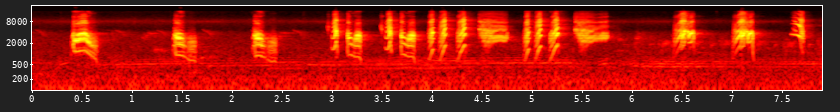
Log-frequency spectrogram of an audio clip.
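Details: Lure song of a long-tailed shrike for coaxing shrikes into song: scattered downward-swept squeaky notes, then a fast run of harsh chattering notes, ending with spaced rasping calls.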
